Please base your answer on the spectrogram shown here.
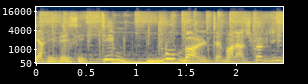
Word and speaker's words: M'Boomboldh: Mais Mbumba Mbodou, on dit Mbumbold en pounou. Ah, Mbumbold.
